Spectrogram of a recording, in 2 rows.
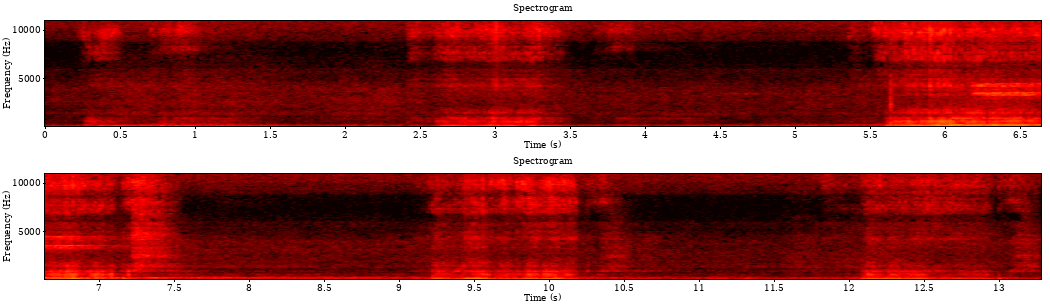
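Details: Female dog snoring while napping: low, rumbling snores repeating about every three seconds, roughly 20 breaths a minute, with soft room noise.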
